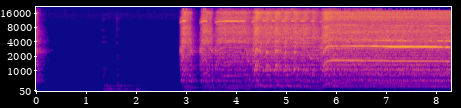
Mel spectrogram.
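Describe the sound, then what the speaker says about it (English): Parkside Performance 20V cordless drill (PABSP 20-Li) drives a screw into wood, a close, steady motor whir with clicking and rising strain that runs on after a brief start. "We've got some screws and it's time for testing to see how it goes into the wood."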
